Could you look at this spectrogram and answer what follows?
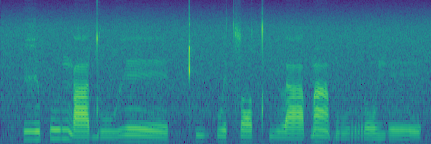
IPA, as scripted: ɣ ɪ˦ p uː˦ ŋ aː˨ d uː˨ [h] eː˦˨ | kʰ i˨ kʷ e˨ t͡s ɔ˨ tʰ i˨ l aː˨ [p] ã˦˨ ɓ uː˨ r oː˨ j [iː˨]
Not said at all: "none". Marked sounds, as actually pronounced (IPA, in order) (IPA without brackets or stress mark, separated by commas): ɣ, ɓ, eː˨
